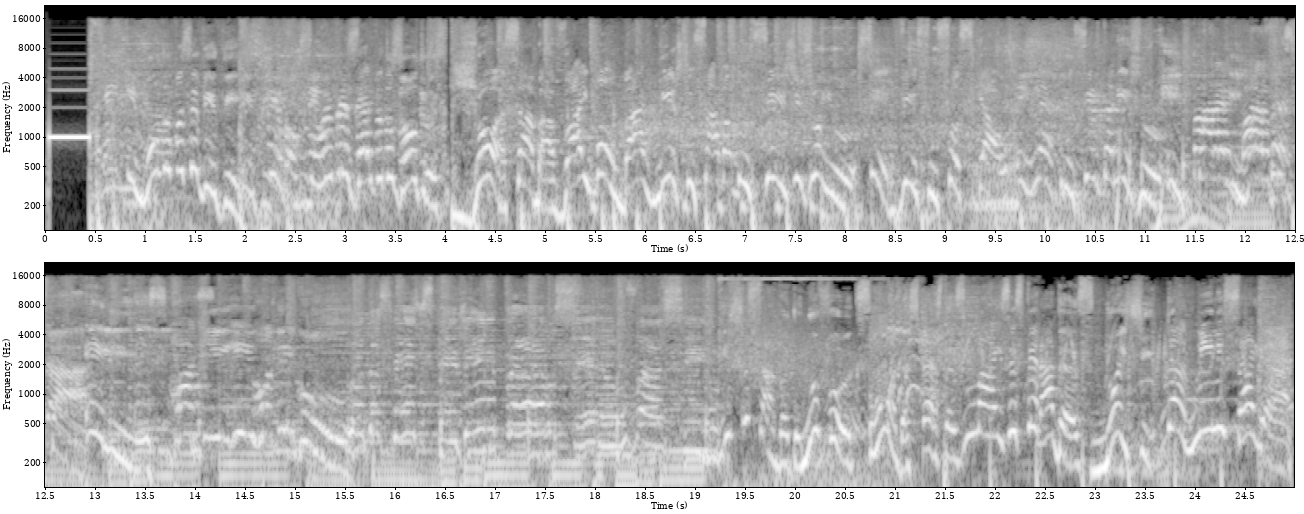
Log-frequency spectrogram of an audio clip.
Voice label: chamadas vinhetas para festas voz locutora; chamadas de festas

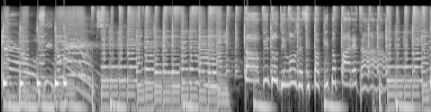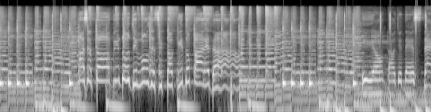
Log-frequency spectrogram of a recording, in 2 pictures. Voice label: promocional

